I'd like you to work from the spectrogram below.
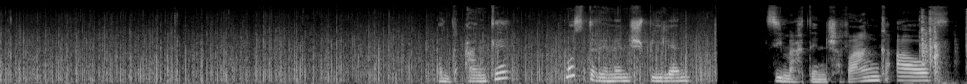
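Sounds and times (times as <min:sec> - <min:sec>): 
steady rain pattering on a hard surface: 0:00.0 - 0:07.3
speech: 0:04.4 - 0:09.5.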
